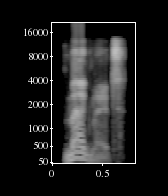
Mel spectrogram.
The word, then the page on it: magnate: British English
